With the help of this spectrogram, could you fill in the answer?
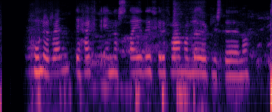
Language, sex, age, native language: Icelandic, female, 14, Icelandic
